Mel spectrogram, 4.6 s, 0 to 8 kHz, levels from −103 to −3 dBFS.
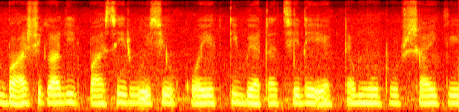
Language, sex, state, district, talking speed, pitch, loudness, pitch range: Bengali, female, West Bengal, Dakshin Dinajpur, 145 wpm, 160 Hz, -17 LUFS, 150-165 Hz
